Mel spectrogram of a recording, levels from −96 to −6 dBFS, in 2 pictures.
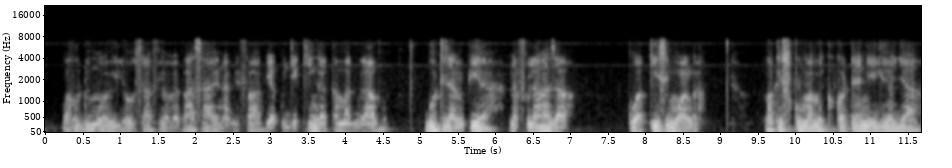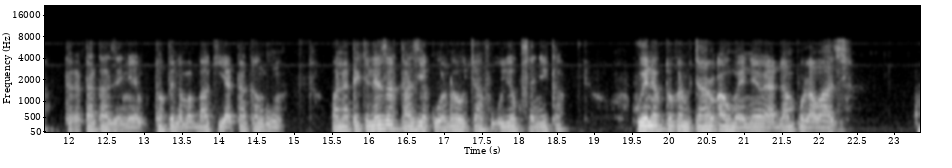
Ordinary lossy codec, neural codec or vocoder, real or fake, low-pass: Opus, 24 kbps; none; real; 7.2 kHz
